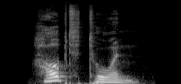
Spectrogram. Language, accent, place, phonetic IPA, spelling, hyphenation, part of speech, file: German, Germany, Berlin, [ˈhaʊ̯ptˌtoːn], Hauptton, Haupt‧ton, noun, De-Hauptton.ogg
- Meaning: primary stress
